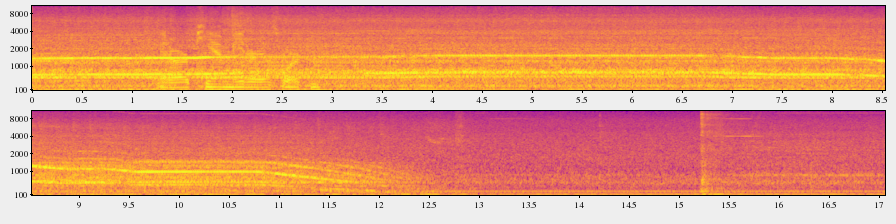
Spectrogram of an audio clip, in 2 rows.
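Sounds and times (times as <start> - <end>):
lathe gear whine: 0.0 - 13.0.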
